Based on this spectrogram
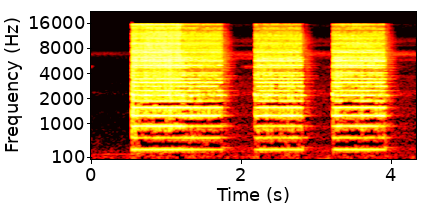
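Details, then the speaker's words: Ignition coil vibrator (platinum points) tested with a known-good new condenser: three strong, steady buzzing bursts, clean and even with no growl (not "ngorok"); secondary output then exceeds 250 V AC, condenser healthy. "suaranya langsam atau kenceng dan tidak ngorok"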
